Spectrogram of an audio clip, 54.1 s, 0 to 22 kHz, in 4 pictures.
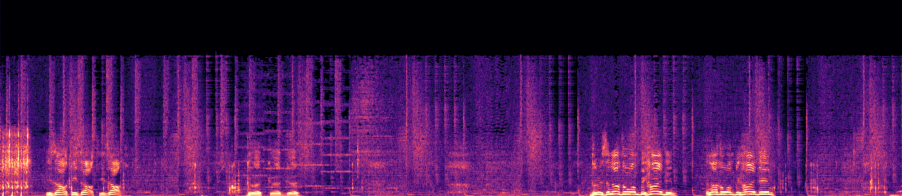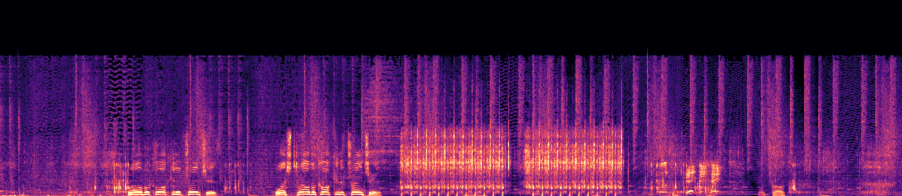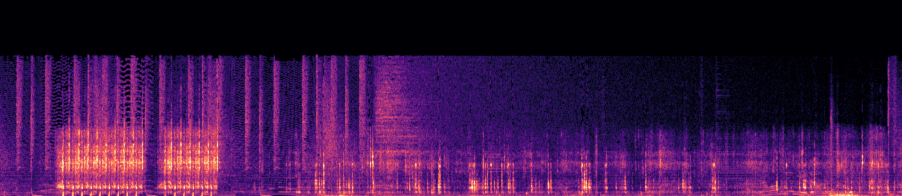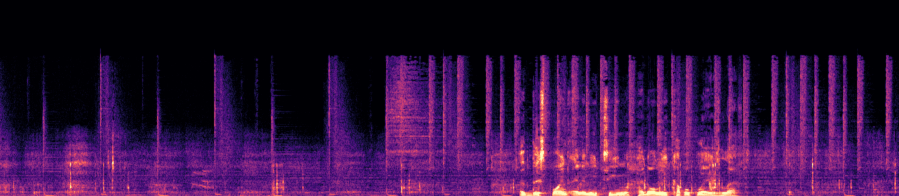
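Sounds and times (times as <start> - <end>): airsoft rifle full-auto fire: 0.0 - 0.5, 19.5 - 22.9, 27.9 - 30.4
background music: 0.0 - 54.0.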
